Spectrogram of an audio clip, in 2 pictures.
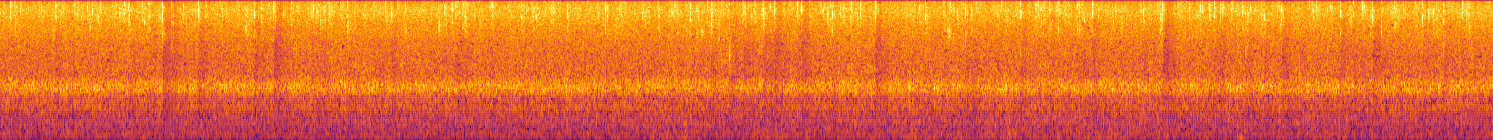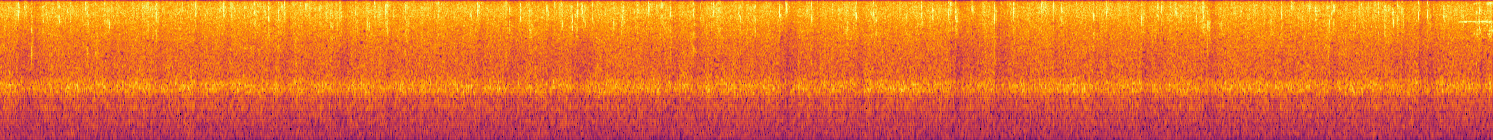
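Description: Heavy rain pouring steadily onto leafy trees: an even, unbroken hiss of a downpour, with faint scattered drop ticks.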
